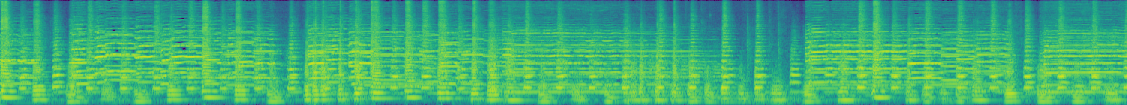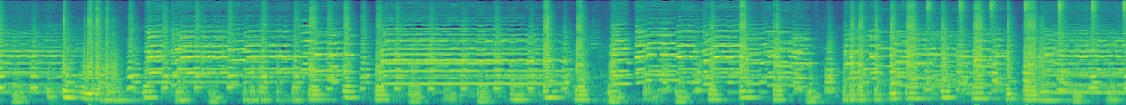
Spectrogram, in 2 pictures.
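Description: Mexican banda playing a tune: clarinets and trumpets carry the melody over trombones, a sousaphone bass line and conga drums. About halfway through, a brass note slides down in pitch.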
